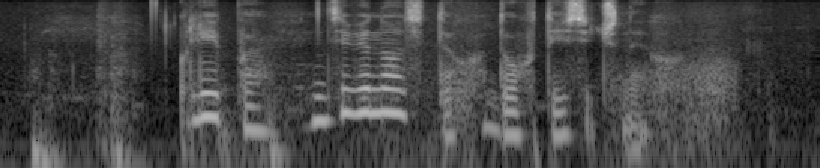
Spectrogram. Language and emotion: Russian, sad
